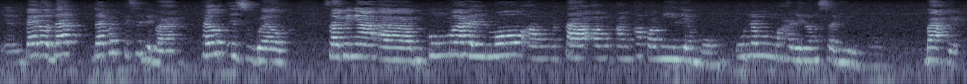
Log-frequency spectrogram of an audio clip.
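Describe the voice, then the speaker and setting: A woman co-hosting a church talk show in a casual, chatty way. She slows down and speaks deliberately when she reads scripture. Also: high-pitched, bright, forceful tone, reverberant, far from the mic, a little hiss or hum, rough recording. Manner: chatty, switches into slow deliberate English when reading scripture. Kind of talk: casual faith talk, reading Bible verses.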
